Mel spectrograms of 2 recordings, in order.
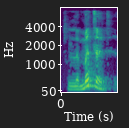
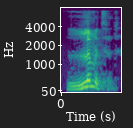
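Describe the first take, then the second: First: LIMITED misstressed as li-MIT-ted; wrong doubled-T stress. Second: LIMITED slowly as LIM-it-ed; first-syllable stress. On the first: Teacher jokes about a nonexistent word, LIMITED as li-MIT-ted. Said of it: "If you did double the T". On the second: Teacher models the real word, LIMITED stressed on LIM. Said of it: "you don't double the T". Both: Shown as a demonstration.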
